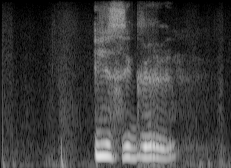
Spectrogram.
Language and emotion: Russian, angry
